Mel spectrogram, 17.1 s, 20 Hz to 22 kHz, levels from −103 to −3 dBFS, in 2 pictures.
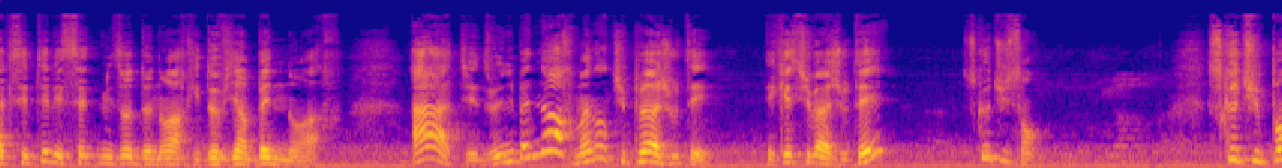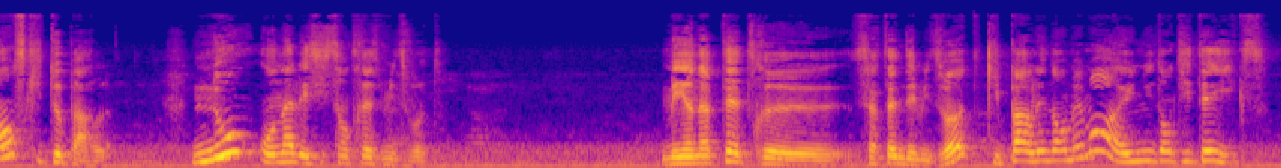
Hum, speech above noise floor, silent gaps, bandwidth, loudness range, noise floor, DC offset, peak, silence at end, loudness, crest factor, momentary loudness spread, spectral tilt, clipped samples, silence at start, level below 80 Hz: none; 21 dB; none; 15.5 kHz; 4 LU; -43 dBFS; under 0.1%; -4 dBFS; 0 s; -22 LUFS; 20 dB; 18 LU; -5 dB/octave; under 0.1%; 0 s; -68 dBFS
